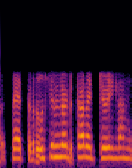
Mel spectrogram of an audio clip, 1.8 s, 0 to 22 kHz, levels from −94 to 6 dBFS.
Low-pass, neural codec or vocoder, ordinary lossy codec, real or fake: 3.6 kHz; codec, 16 kHz, 0.5 kbps, FreqCodec, larger model; Opus, 32 kbps; fake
